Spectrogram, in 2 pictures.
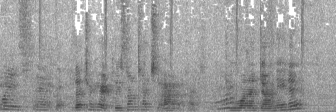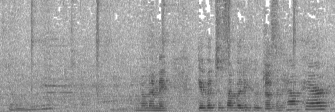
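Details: Adult woman speaking to a child; typical adult speech.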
